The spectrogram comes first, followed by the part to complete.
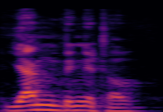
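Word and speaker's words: Yan Bingtao: And that's exactly how you pronounce it as well. I even checked today. Yang Bingato.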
